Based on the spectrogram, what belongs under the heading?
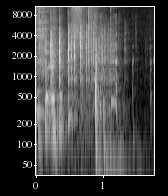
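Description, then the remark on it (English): Dice rattle and clatter across a hard surface in a quick burst of sharp clicks, then a few scattered taps as they settle and stop, rolled by a player for an insight check on the DM in a tabletop game. “can I roll an insight check on the DM to see if you like him? Sure. I shall roll”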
